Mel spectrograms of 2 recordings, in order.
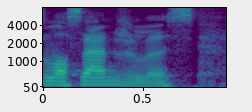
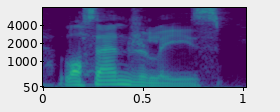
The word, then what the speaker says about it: Los Angeles: in Los Angeles California I used to pronounce Los Angeles Los Angeles because that's how British people say it and I everyone was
